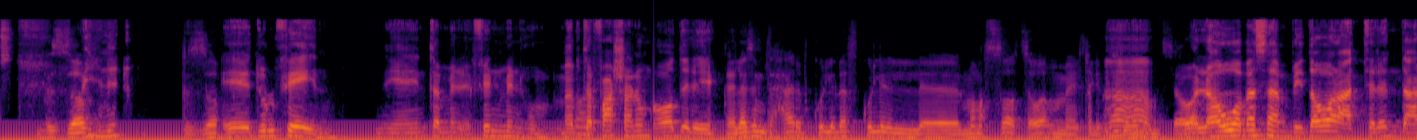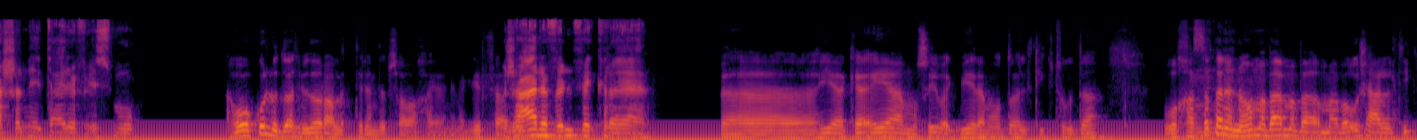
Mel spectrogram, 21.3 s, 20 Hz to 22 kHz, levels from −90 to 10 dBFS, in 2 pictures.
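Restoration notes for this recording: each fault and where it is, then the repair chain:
buzz 50 Hz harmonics 11 -33 dBFS
4.88–4.9 gap 18 ms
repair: de-hum 50 Hz, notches 11; interpolate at 4.88, 18 ms

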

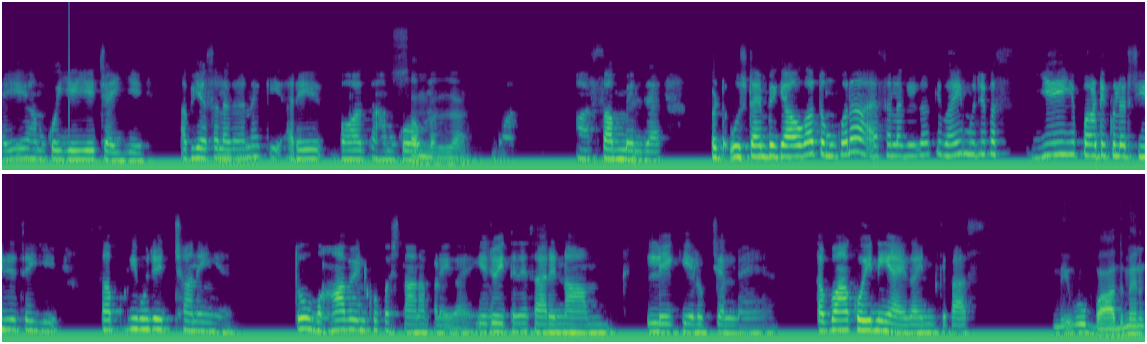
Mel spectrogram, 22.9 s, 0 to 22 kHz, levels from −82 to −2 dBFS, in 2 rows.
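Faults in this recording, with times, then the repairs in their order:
hum 50 Hz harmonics 3 -29 dBFS
0.67 pop -11 dBFS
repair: de-click; de-hum 50 Hz, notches 3

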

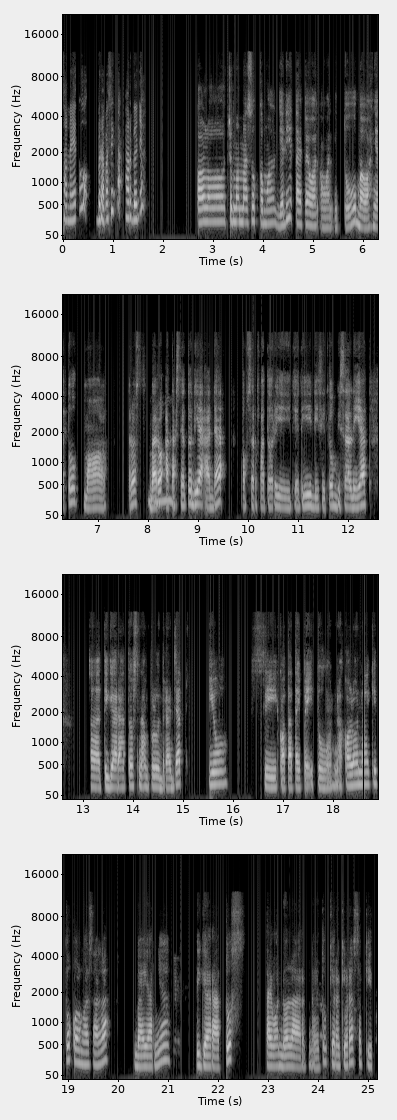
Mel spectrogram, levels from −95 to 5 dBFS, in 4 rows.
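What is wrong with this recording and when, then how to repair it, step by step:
crackle 24/s -33 dBFS
10.46 pop -15 dBFS
18.6–18.63 gap 28 ms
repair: de-click; interpolate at 18.6, 28 ms

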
